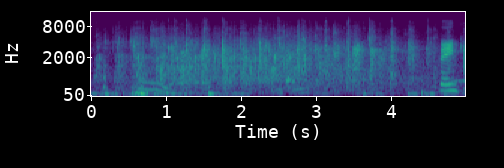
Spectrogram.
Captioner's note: audience applauds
